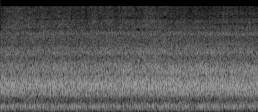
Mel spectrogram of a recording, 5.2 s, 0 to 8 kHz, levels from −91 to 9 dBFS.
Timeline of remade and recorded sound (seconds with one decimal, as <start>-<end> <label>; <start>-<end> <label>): 0.0-5.2 recorded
